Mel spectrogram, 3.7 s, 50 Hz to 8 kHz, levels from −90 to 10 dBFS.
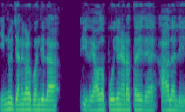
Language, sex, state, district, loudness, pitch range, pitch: Kannada, male, Karnataka, Chamarajanagar, -18 LUFS, 125-130 Hz, 130 Hz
